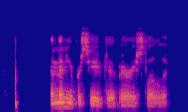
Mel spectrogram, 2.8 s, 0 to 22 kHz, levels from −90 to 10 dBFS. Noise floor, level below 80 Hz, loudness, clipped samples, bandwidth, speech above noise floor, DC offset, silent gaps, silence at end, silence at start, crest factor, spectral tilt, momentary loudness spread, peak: -64 dBFS; -70 dBFS; -31 LUFS; under 0.1%; 8.8 kHz; 34 dB; under 0.1%; none; 0.3 s; 0.25 s; 20 dB; -4 dB/octave; 16 LU; -12 dBFS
